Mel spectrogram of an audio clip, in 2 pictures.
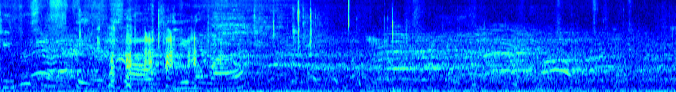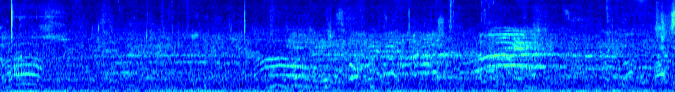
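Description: A crowd of spectators murmurs and calls out in the echoing hall.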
